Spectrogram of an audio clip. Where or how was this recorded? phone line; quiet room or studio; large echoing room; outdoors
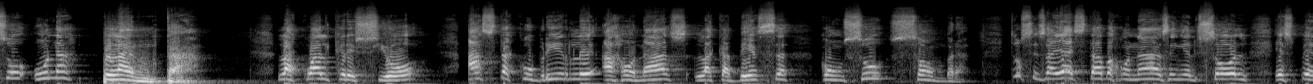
large echoing room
